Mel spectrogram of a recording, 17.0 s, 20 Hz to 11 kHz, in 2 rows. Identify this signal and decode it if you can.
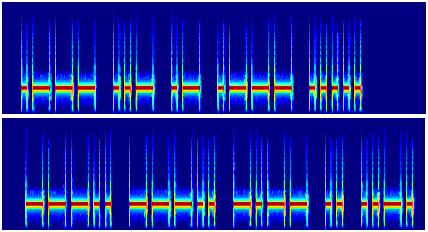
Morse code, heard as a keyed tone, about 10 wpm, 800 Hz. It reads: JUAJ5 88YIF
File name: LEZIONI / 9 28 10wpm 2842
